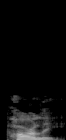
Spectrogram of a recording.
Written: parley

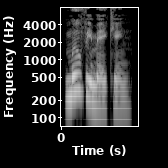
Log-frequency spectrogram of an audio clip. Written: moviemaking

